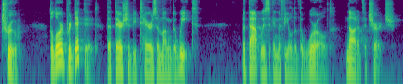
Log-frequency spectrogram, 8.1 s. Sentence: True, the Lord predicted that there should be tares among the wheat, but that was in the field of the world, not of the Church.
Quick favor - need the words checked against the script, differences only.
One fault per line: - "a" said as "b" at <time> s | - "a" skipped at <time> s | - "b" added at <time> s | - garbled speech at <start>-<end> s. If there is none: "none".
none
